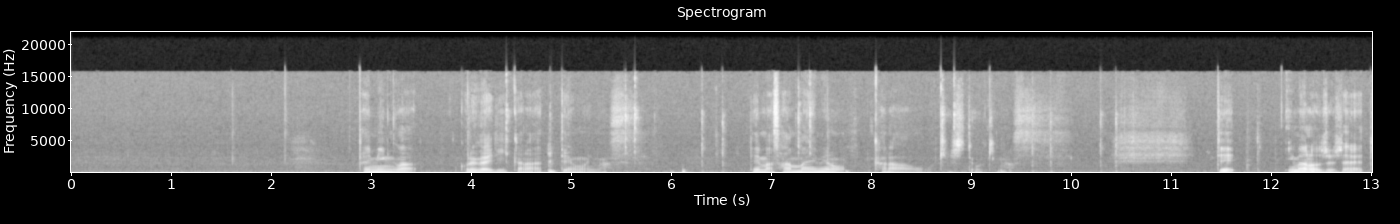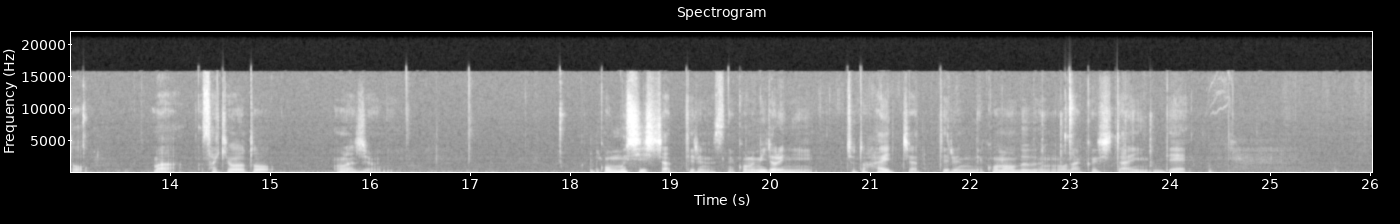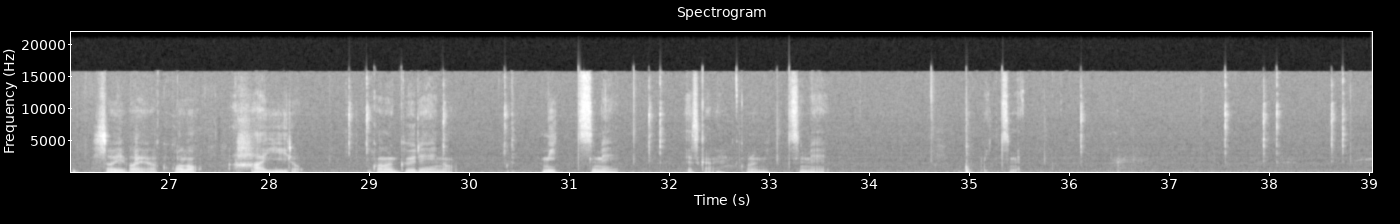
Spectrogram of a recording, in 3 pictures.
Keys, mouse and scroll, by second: 5.6 click, 6.5 middle drag, 7.4 click, 8.8 click, 9.7 middle drag, 10.4 middle click, 13.2-18.0 drag, 22.8 middle drag, 23.2-24.0 middle drag, 23.2-23.6 scroll up 1, 28.9 click, 29.9-30.5 drag, 31.9 click, 36.2-37.7 drag, 38.1 click, 38.8 click.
